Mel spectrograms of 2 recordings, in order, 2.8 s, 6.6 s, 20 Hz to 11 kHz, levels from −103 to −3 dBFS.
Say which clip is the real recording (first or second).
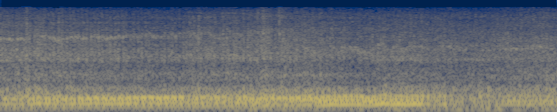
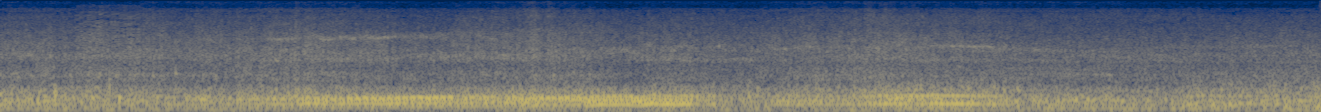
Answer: first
